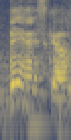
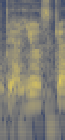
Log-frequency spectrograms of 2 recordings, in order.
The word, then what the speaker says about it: Berezka: Donc aujourd'hui, tu es habillé en Beresca. Bereska ou Berosca, selon comment on prononce et selon le camouflage qui a dessus.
